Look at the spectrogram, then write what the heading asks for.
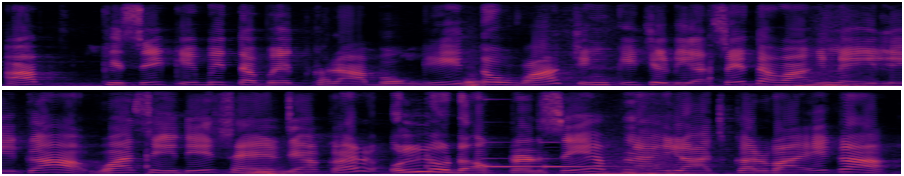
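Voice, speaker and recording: A woman's voice: high voice, a little slow, hardly any pauses, background noise. Woman voicing a plain-spoken forest bird. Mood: agreeing. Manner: agreeable, reassuring.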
